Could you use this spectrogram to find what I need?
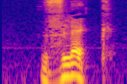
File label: "vlek", Dutch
